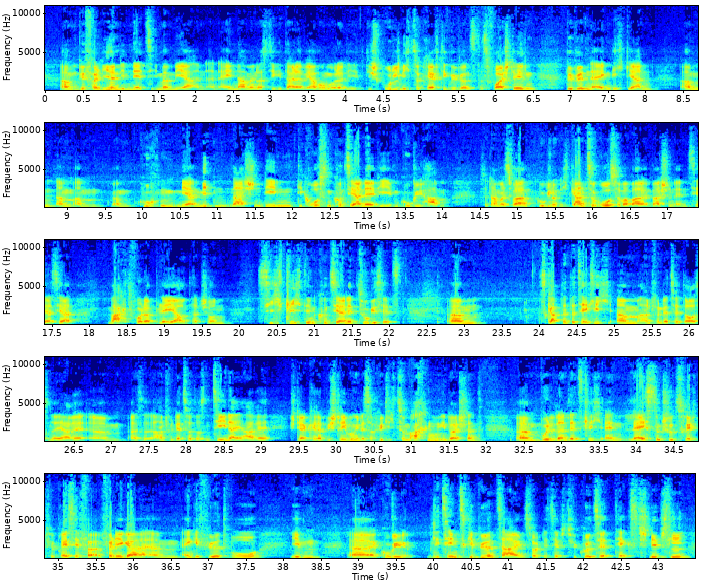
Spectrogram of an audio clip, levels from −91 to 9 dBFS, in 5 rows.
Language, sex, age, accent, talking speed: German, male, 30-49, German, 155 wpm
